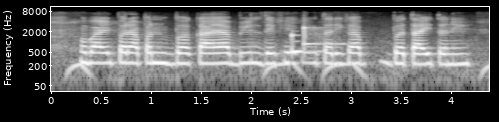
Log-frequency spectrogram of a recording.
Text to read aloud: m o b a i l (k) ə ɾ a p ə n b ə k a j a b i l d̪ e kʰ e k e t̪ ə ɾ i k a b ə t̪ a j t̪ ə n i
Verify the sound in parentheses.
incorrect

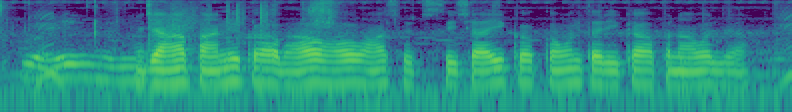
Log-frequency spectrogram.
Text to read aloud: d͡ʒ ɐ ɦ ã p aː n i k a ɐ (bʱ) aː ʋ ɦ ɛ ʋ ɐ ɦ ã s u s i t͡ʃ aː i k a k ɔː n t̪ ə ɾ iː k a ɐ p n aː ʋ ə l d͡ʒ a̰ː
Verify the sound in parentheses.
correct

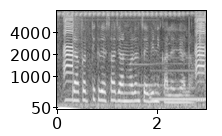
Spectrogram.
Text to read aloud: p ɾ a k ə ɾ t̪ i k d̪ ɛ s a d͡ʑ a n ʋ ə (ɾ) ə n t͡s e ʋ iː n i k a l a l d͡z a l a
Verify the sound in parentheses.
correct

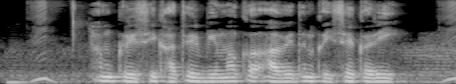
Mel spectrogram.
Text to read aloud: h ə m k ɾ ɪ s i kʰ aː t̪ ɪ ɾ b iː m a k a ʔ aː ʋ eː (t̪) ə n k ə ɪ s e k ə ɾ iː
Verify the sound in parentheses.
incorrect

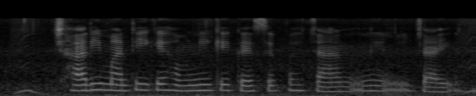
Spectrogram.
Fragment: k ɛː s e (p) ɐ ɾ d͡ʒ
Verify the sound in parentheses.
correct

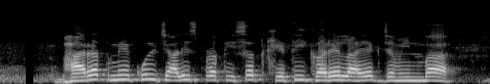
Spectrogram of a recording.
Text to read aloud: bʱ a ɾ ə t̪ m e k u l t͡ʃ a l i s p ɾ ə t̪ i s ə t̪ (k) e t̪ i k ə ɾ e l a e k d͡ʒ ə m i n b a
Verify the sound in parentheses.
incorrect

